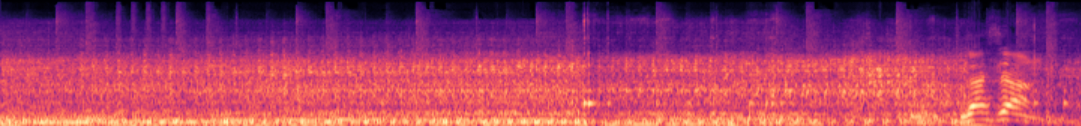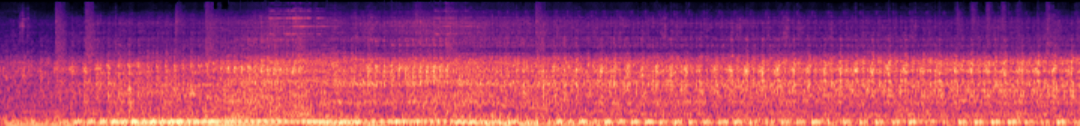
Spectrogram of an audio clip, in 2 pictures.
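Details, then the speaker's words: Yamaha Mio J scooter with a damaged cylinder block, started after adding oil: idles with a rough, clattery mechanical noise; the owner fears the connecting rod will be hit and plans to replace the block and piston. "Oke teman-teman ternyata motornya bisa hidup Karena memang sudah ditambahin oli cuman permasalahannya ini Suaranya berisik dan yang kita khawatirkan adalah stang pistolnya Nanti kena dan otomatis pengeluaran jadi semakin membengkak"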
